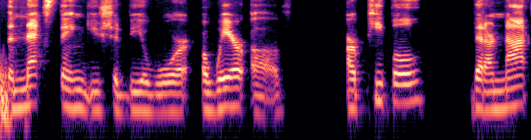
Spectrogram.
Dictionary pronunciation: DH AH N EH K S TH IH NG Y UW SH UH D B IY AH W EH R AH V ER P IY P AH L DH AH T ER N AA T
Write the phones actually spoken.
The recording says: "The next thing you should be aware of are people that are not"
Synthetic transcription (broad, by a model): DH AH N EH K S TH IH NG Y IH SH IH D B IY AH W EH R AH V ER P IY P L DH AH T ER N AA T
